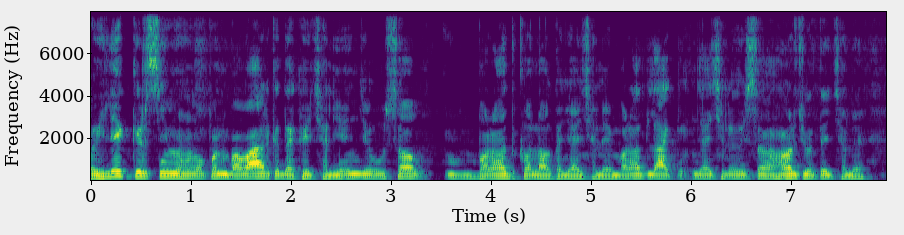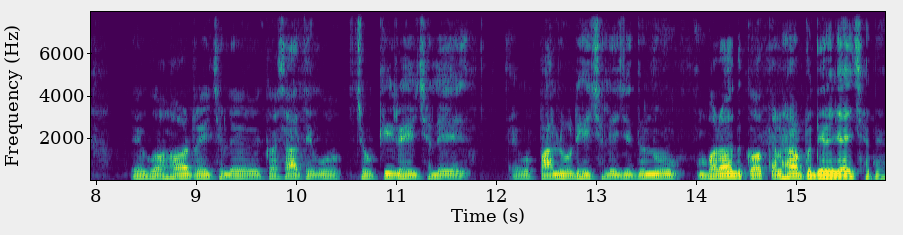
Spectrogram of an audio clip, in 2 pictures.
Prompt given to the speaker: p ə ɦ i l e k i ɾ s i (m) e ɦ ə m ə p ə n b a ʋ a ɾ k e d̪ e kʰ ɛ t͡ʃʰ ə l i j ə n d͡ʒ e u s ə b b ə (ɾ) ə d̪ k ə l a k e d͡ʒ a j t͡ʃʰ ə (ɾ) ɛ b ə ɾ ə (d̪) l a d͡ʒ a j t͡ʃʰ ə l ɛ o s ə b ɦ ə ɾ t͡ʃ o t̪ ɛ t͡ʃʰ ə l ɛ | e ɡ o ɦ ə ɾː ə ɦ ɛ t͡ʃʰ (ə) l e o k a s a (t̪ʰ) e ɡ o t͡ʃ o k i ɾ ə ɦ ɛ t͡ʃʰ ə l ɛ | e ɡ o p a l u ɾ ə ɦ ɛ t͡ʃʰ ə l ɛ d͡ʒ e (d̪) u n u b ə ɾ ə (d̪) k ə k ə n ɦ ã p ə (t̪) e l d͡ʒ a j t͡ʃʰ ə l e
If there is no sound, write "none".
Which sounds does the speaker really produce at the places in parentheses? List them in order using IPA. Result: m, ɾ, l, d̪, ə, t̪ʰ, d̪, d̪, d̪

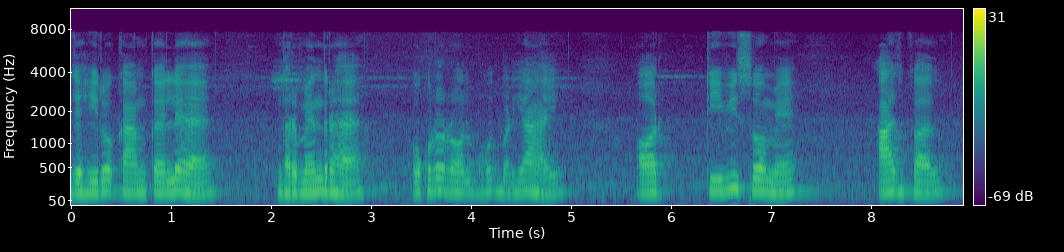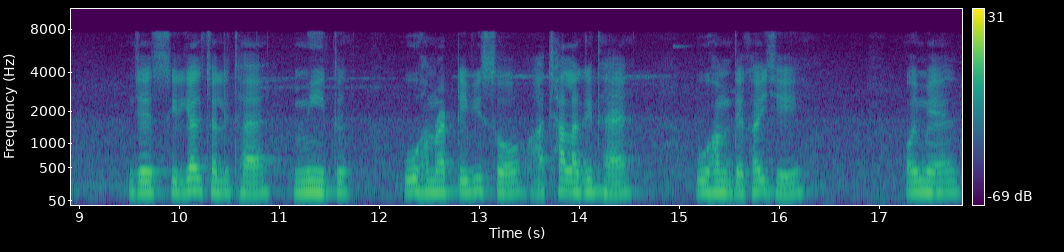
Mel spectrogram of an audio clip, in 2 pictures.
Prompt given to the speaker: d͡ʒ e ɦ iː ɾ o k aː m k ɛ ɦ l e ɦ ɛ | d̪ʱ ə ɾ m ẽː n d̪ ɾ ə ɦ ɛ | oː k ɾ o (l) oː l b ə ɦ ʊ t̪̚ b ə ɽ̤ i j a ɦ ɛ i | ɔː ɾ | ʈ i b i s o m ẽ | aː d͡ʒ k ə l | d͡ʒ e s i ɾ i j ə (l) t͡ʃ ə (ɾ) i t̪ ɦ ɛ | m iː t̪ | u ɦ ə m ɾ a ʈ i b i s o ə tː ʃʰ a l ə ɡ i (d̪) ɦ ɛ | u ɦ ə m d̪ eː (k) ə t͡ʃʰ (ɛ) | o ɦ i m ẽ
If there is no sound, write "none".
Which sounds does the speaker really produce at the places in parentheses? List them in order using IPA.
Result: ɾ, l, l, t̪, kʰ, i

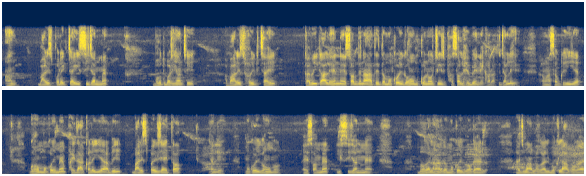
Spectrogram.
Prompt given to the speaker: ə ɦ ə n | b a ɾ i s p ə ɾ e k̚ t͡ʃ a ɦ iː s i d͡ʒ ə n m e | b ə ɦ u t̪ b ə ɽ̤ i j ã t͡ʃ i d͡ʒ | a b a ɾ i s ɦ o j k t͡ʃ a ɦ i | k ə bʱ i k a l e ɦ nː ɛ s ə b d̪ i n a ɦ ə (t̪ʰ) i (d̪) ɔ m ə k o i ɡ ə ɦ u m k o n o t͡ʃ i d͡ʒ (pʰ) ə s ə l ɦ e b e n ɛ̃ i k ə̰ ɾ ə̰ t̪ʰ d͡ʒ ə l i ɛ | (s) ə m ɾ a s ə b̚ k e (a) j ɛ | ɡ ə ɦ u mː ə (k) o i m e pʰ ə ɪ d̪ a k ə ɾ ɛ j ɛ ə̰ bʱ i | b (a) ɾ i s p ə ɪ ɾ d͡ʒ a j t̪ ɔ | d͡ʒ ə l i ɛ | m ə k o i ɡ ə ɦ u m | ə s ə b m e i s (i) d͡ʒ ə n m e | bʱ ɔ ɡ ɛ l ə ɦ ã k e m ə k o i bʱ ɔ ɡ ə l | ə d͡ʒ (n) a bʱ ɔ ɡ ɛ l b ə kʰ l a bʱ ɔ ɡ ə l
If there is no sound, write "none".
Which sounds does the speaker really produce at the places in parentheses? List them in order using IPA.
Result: t̪, t̪, pʰ, h, i, k, a, i, m

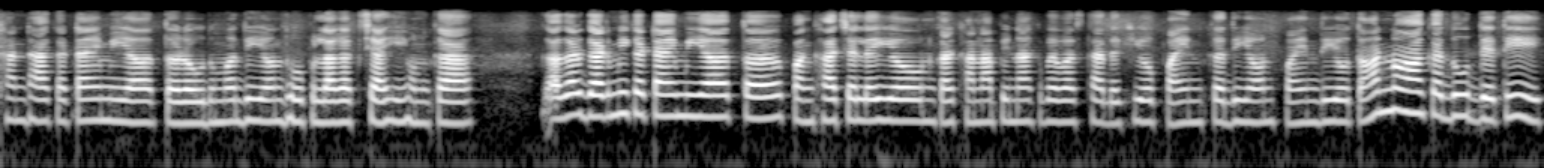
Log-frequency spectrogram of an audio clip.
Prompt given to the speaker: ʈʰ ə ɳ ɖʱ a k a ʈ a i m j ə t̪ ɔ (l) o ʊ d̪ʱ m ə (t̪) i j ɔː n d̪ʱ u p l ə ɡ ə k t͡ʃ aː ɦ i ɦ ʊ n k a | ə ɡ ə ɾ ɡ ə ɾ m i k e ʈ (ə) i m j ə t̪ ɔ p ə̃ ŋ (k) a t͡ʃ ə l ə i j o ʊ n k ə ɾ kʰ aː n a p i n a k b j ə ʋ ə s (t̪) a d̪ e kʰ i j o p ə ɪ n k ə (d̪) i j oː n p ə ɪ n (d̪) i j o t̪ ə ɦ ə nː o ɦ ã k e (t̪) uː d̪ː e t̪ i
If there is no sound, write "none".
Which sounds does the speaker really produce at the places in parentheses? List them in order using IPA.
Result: ɾ, d̪, a, kʰ, t̪ʰ, d̪, d̪, d̪

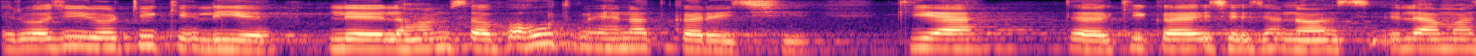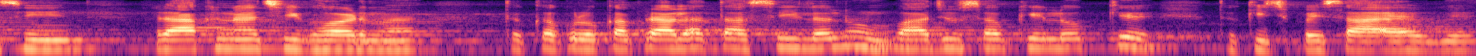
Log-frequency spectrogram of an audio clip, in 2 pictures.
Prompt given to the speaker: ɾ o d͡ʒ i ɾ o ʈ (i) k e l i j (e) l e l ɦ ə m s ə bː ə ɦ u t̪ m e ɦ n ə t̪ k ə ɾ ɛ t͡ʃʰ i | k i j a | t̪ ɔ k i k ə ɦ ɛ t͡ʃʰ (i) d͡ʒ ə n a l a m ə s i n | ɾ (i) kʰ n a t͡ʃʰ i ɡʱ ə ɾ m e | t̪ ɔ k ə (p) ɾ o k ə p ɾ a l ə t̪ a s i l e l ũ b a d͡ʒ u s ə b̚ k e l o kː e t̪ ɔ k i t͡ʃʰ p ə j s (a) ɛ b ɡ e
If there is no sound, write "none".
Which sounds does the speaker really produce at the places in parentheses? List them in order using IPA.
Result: i, e, ɛ, a, k, a

